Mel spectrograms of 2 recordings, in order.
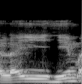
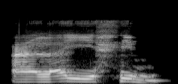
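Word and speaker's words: عليهم: bersabar berikutnya alaihim ya pada kata alaihim adalah mengubah huruf Ain menjadi Hamzah ingat ibu-ibu ini sudahudah sering diulang-ulang Ain Hamzah Ain Hamzah huruf Ain ya ain huruf hamzah ya a a a beda enggak boleh dicampur-campur ditukar-tukar diubah-ubah Enggak boleh ya dan mengubah huruf H besar menjadi H kecil bacanya alaiim alaiim enggak boleh lalu pada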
